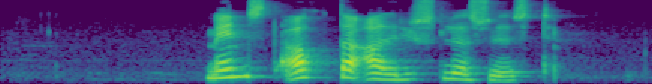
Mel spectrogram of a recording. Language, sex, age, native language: Icelandic, female, 50-59, Icelandic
